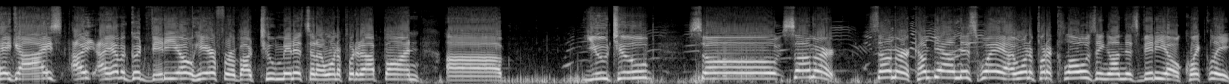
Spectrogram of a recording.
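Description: Amid light background noise, a man speaks at an extremely high pitch with ordinary pitch variation. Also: moderate pace, dry sound with no echo. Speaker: teacher leading a field trip. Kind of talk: instructions to students. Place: open country. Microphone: phone near.

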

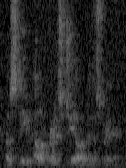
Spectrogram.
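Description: Through strong room echo and noticeable background noise, a man speaks at a moderate pace with fairly even intonation. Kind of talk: formal meeting procedure. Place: meeting room. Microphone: camera far.

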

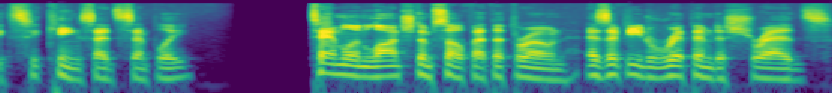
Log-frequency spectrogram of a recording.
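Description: Against a quiet background, a man talks at a moderate pace in a bright, sharp tone, the sound dry with no echo. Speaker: audiobook reader. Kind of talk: audiobook narration. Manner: soothing. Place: home room.

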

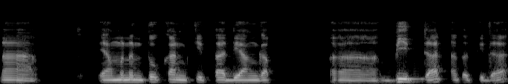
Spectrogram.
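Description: A man speaks at a very slow pace with a fairly low pitch and monotone, flat intonation. The sound is dry with no echo, over a quiet background. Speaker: church ministry leader; speaker. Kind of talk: sermon-like teaching. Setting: video call. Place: home room. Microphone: webcam.

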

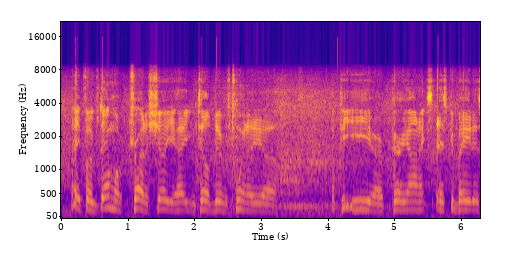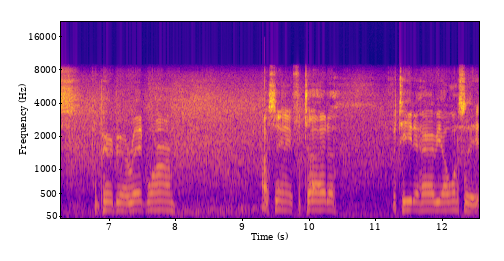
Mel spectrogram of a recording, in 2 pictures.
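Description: Over noticeable background noise, a man with a Southern US accent speaks in a high voice at a moderate pace with fairly even intonation, the sound dry with no echo. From US South. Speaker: worm composting hobbyist. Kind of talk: tutorial. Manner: casual, halting with fillers. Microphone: phone near.

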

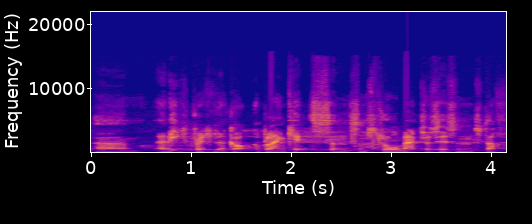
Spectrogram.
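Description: A man talks while noticeable background noise sits behind him. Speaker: local history guide. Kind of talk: interview answer. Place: home room. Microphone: lapel.

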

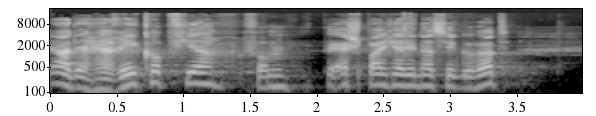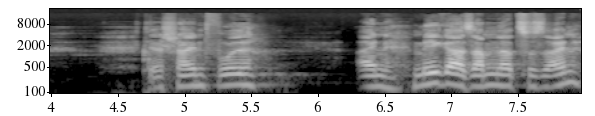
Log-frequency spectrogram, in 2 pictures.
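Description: Against a quiet background, a man with a fairly high pitch talks at a very slow pace, with fairly even intonation and long, frequent pauses. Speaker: vlogger touring a motorcycle museum. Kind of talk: casual walkthrough vlog commentary. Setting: indoors in a vehicle museum. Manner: hesitant with repetitions and fillers. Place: hall. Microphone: phone near.

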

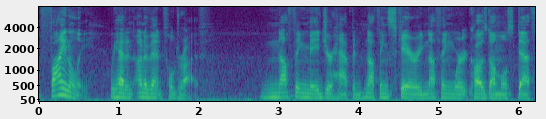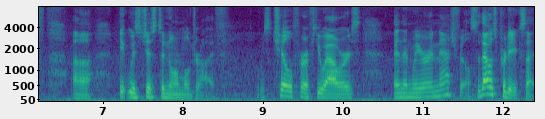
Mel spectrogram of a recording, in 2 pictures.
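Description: A man talks at a fairly quick pace. His pitch shows ordinary variation. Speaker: family travel vlogger. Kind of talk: casual vlog chat. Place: street. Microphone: lapel.

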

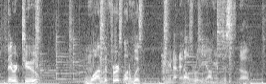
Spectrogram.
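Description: A man talks with a fairly low pitch and very wide pitch swings. Clear music plays in the background. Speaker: surfboard shaper. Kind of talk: interview answer. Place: shop. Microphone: lapel.

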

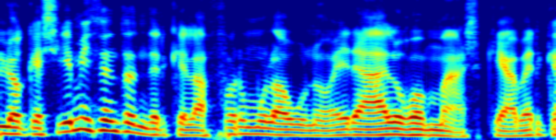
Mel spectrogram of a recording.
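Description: Dry with no echo, the recording has a man talking at a very fast pace. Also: quiet background. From Spain. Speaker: Formula 1 podcast host; podcast co-host. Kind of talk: casual chat. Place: studio. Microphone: studio mic.

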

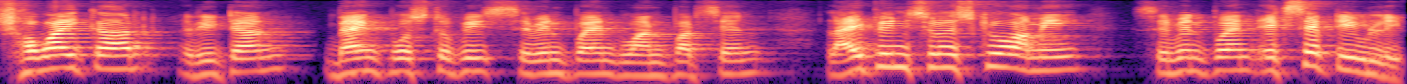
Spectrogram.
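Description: Pitched high, a man talks with fairly even intonation. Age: 60s. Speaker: financial advisor. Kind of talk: educational talk to camera.

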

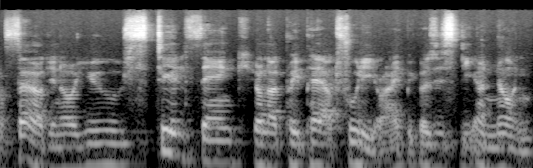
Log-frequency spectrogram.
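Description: A man at medium pitch with ordinary pitch variation and a moderate pace. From France. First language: French. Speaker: hotel general manager. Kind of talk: interview. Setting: on location in a hotel. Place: home room. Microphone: lapel.

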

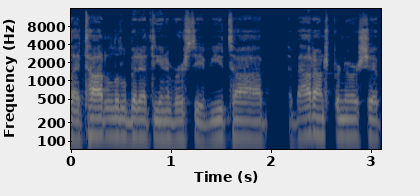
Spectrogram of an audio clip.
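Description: Talking at a very fast pace, a man has a medium pitch and an American accent. The recording is very clean, with a silent background. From US, small town. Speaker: podcast host. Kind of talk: interview. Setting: home apartment.

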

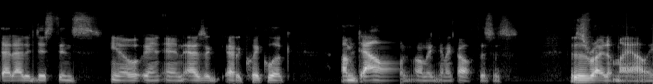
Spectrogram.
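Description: Fairly quick speech from a man, with quiet behind him. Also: dry sound with no echo. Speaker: comic artist hosting online convention. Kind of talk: live portfolio review. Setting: home office livestream. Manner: casual with many fillers. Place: home room.

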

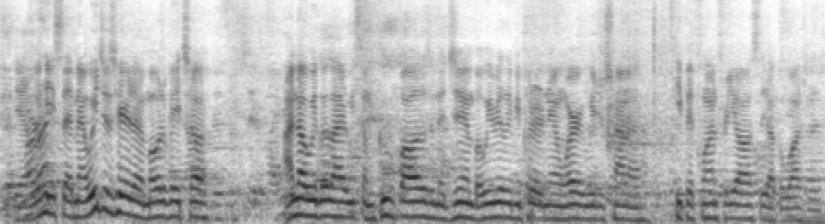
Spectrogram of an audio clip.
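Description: Over clear background music, a man talks very fast with fairly even intonation. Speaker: vlogger filming friends. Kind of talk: casual vlog chat. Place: gym. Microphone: phone near.

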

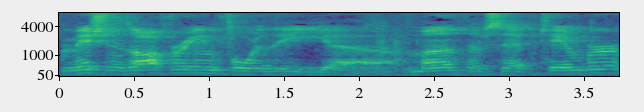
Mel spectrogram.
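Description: A man talks at a very slow pace amid light background noise and audible room echo. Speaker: pastor. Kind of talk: church announcements. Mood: warm, joking. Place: church. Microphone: camera far.

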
